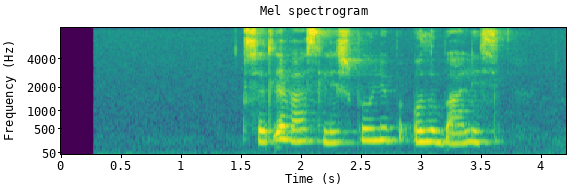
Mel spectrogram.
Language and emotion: Russian, neutral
